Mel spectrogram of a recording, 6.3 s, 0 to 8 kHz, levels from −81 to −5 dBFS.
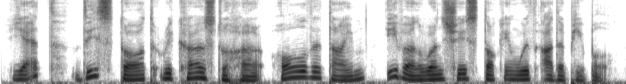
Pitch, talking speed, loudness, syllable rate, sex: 120 Hz, 165 wpm, -21 LUFS, 4.0 syllables/s, male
